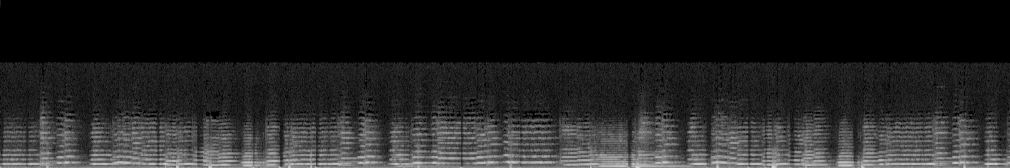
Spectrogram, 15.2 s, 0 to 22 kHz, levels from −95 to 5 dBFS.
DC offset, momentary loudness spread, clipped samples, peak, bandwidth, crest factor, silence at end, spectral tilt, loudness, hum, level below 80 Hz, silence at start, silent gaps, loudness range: under 0.1%; 6 LU; under 0.1%; -6 dBFS; 13.5 kHz; 20 dB; 0 s; -6 dB/octave; -26 LUFS; none; -40 dBFS; 0 s; none; 3 LU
